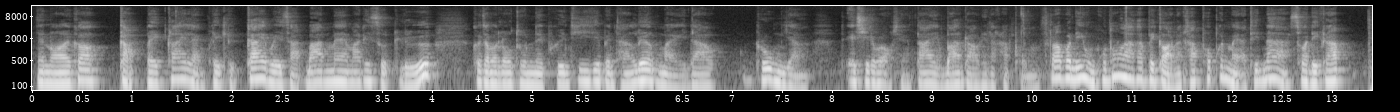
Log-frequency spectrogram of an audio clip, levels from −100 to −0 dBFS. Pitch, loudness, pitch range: 125 Hz, -20 LUFS, 115-140 Hz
